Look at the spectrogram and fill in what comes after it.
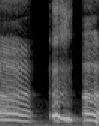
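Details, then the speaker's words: Hungry baby crying, recorded while sound-recognition software detects the cry: three short bursts of infant crying with strong tonal wails and brief pauses. "so you can see on the screen it's detecting the baby cry"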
